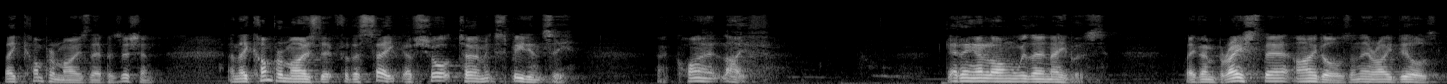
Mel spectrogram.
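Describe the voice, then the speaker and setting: A man's voice: mid-range voice, measured pace, pauses often, darkish tone. Male preacher, earnest expository sermon, rhetorical questions, mid-range voice.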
